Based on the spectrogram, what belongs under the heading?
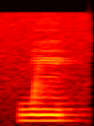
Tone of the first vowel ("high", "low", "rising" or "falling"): high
